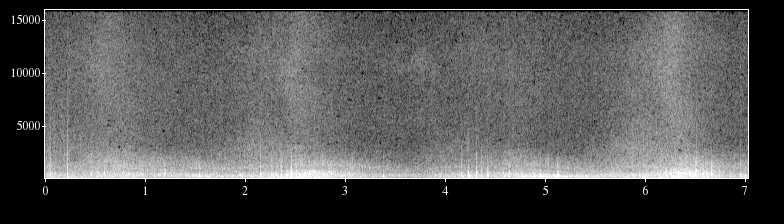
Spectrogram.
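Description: Fingertips and nails scratch across a dark grey dotted fleece blanket lying flat, its soft fabric surface brushed in sweeping motions. The result is a quiet, muffled scratchy rustle that swells and fades with each sweep, with a few small sharp crackles standing out.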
